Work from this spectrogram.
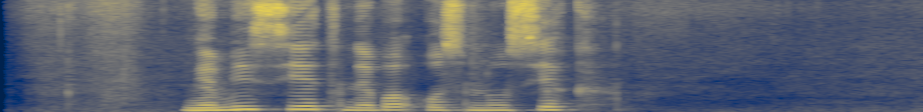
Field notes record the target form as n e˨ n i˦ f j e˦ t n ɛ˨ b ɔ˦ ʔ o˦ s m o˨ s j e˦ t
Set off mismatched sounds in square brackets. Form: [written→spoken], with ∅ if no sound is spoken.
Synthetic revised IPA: [n→ŋ] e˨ [n→m] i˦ [f→s] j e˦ t n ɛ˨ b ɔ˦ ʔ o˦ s [m→n] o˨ s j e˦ [t→k]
